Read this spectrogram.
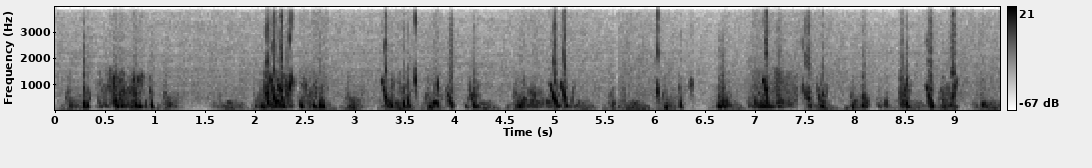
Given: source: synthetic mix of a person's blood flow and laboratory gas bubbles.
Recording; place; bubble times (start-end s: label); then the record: Doppler ultrasound of blood flow; precordium
0.25-0.38 s: bubbles
0.40-0.99 s: bubbles
1.97-2.73 s: bubbles
3.24-3.63 s: bubbles
3.74-3.86 s: bubbles
3.89-4.00 s: bubbles
4.08-4.25 s: bubbles
4.60-5.18 s: bubbles
5.96-6.05 s: bubbles
6.21-6.38 s: bubbles
6.58-6.76 s: bubbles
6.90-7.55 s: bubbles
7.58-7.72 s: bubbles
8.03-8.15 s: bubbles
8.20-8.34 s: bubbles
8.41-8.56 s: bubbles
8.68-8.79 s: bubbles
8.83-9.03 s: bubbles
9.22-9.34 s: bubbles
From the record:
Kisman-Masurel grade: 233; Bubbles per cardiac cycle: several, 3 to 8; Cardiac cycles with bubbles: 50 to 99%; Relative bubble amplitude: loud (0.450 to 0.775); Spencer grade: 3 (all of the cardiac periods contain showers or single bubble signals, but not dominating or overriding the cardiac motion signals); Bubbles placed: anywhere in the cardiac cycle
